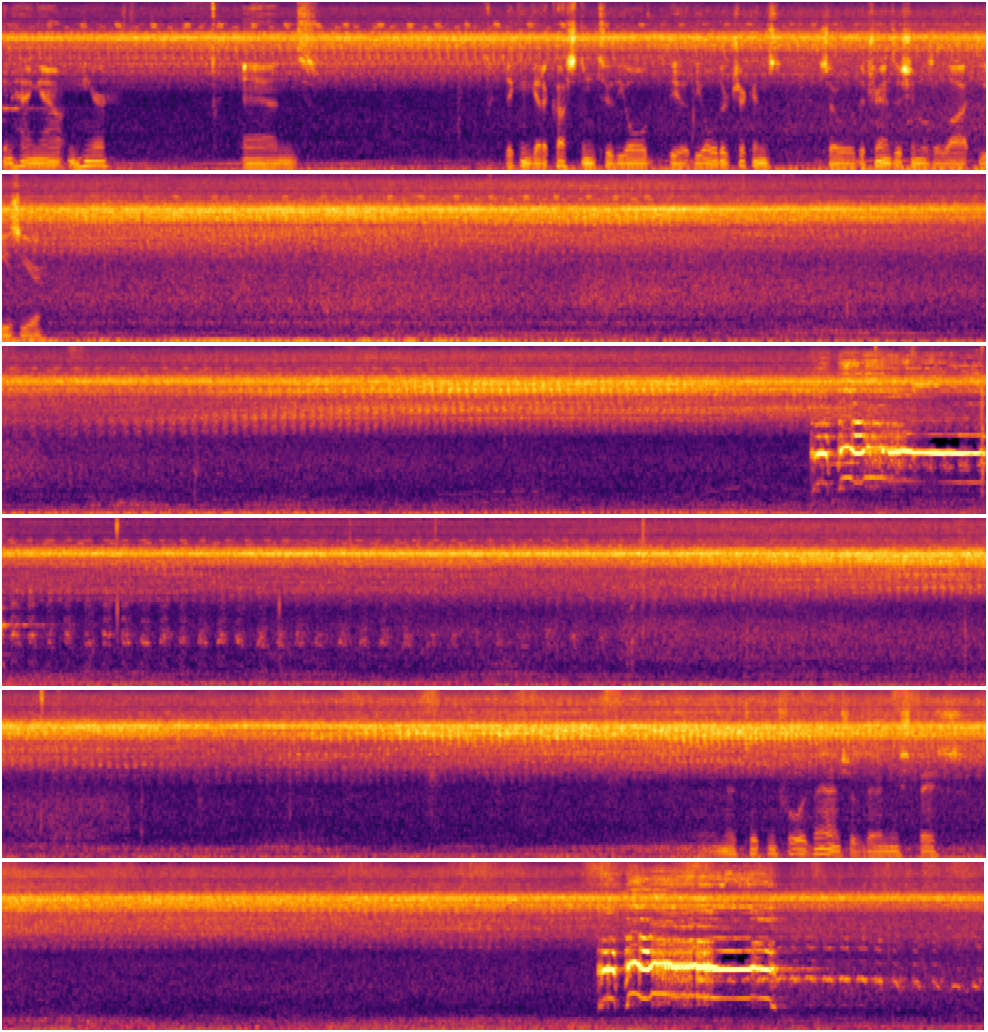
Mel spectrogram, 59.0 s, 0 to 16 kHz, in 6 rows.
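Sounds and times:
insects buzzing: 0.0s - 59.0s
rooster crowing: 27.7s - 30.6s, 55.1s - 58.8s.

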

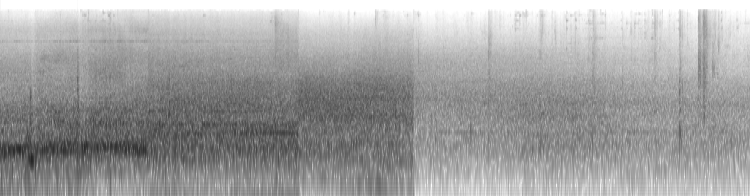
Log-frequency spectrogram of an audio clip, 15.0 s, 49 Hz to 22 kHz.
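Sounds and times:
city transit rumble: 0.0s - 15.0s
street noise: 0.0s - 15.0s
faint footsteps: 8.3s - 14.8s.

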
